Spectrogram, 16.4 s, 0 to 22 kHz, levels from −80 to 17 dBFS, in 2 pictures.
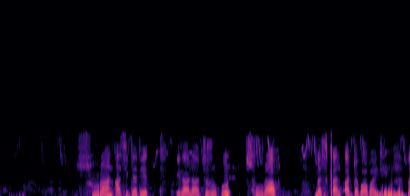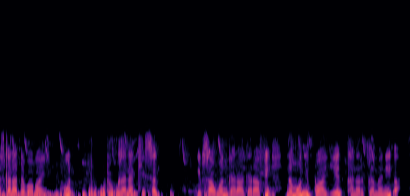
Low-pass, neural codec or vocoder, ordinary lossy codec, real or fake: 7.2 kHz; none; Opus, 24 kbps; real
